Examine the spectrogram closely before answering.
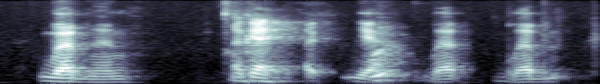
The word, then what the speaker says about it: Lebanon: By the way, do you pronounce it Lebanon or Lebanon? Lebanon. Okay. Yeah, Lebanon. You have to do like the Midwest, like Lebanon. Something like Lebanon.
